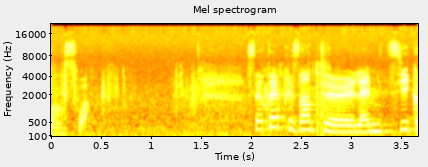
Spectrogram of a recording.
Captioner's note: murmures dans la salle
